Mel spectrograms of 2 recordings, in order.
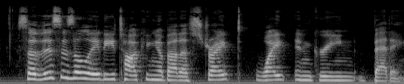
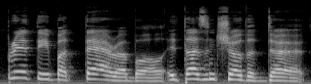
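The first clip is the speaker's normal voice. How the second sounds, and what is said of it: Put-on Russian accent. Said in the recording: “Russian accent”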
